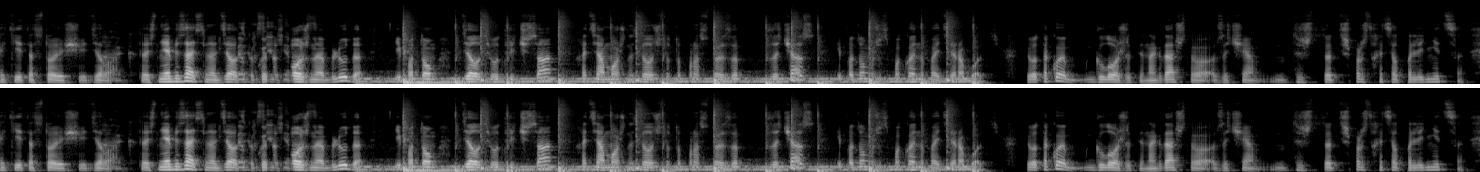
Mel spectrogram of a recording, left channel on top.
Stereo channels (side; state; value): both; identical; correlation 1.00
